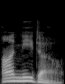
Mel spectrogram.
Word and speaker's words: Llanito: Gibraltarians often converse in Lenito, pronounced Anito, a vernacular unique to Gibraltar.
